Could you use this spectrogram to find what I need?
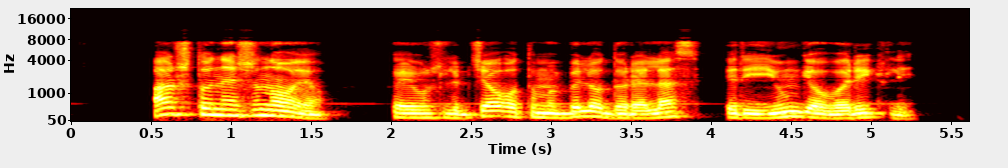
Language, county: Lithuanian, Marijampolė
